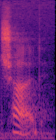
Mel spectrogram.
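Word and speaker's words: Chöd: comes with the ancient esoteric buddhist practice of chud it's spelled c-h-o-d with a diacritical mark over the o and it was developed by a tibetan nun named matrig labdron in 1055.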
